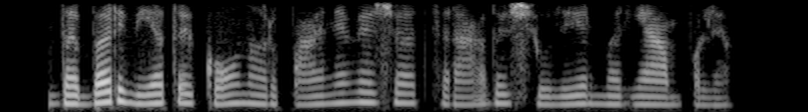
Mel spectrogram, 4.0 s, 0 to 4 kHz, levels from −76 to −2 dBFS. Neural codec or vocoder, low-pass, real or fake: none; 3.6 kHz; real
